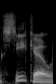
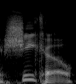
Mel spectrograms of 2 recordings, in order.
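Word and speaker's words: C-ko: So you'll notice that if you pay attention when they're saying Siko, whenever they say her name, they're saying Shiko, because they can't, because that syllable in Japanese has to be pronounced that way, of she instead of C.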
